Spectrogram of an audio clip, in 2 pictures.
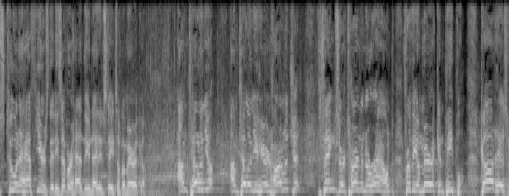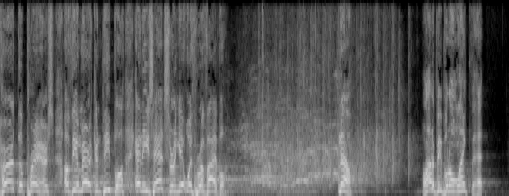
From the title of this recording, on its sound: LIVE in Harlingen, Texas Night 2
